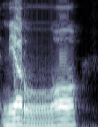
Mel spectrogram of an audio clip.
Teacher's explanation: Ni tipis ketemu ro yang ro tafkhim. Ro tebal maka nirro.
